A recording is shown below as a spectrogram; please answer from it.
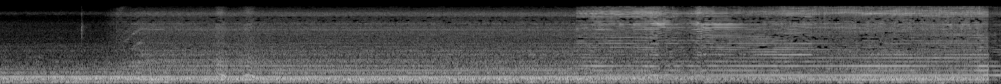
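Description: Table-mounted router running with its bearing-guided bit spinning. From about six seconds in, the bit cuts along the edge of a wooden board fed past it with a push block, adding a loud, high-pitched cutting noise. The cutting noise stops abruptly at the end as the board clears the bit.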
